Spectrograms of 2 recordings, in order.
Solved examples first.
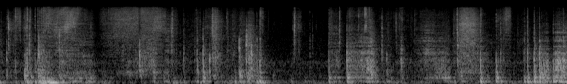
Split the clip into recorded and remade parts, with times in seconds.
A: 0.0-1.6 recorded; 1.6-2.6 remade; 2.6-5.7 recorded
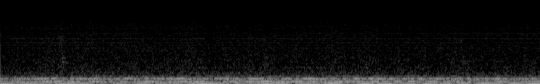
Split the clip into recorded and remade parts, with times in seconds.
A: 0.0-5.4 recorded

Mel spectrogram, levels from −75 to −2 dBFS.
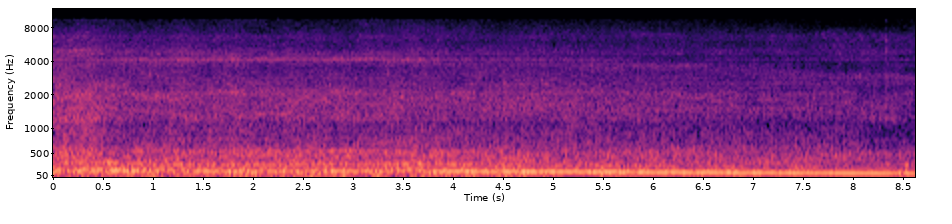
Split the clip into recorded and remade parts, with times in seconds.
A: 0.0-5.7 remade; 5.7-6.3 recorded; 6.3-8.6 remade

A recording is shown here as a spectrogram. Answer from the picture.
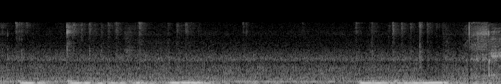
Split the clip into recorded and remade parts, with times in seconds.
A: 0.0-0.9 recorded; 0.9-2.3 remade; 2.3-4.3 recorded; 4.3-5.0 remade

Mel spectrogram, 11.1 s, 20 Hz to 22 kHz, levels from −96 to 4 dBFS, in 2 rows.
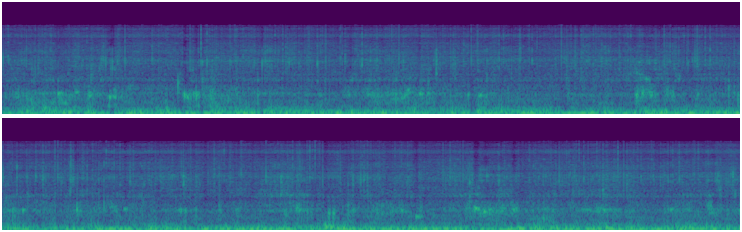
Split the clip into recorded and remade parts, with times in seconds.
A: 0.0-11.1 remade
